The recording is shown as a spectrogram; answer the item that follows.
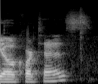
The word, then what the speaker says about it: Ocasio-Cortez: Democrat Alexandria, how do I pronounce her last name? Ocasio-Cortez.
